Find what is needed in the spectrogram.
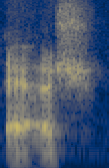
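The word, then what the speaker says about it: X Æ A-12: A, and then it's AE pronounced Ash.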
